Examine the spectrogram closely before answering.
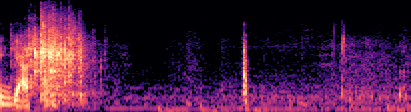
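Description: Ice cubes clatter into a steel mixing bowl.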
